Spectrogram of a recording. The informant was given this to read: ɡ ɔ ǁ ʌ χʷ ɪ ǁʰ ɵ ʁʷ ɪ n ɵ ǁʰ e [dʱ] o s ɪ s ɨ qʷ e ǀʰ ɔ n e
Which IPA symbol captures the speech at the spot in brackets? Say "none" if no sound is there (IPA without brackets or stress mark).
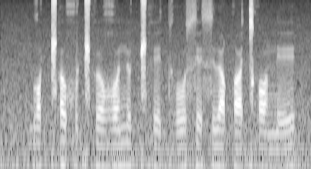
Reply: dʱ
